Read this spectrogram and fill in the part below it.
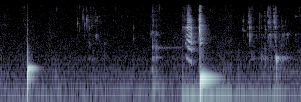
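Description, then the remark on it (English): Rye whiskeys are poured into glasses for a side-by-side tasting: a sharp glass clink, a quiet pause, then a brief gurgling splash with another resonant clink and a few soft drips, with no talking. “I'm interested in seeing what these taste like side by side, so let's get these poured and jump right in.”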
